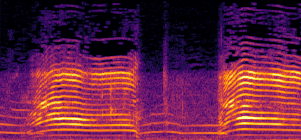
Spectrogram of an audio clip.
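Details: Hungry feral cat on a sidewalk meowing loudly for food; two long, strong meows rising then falling, the second starting after a short gap, with faint outdoor background.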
